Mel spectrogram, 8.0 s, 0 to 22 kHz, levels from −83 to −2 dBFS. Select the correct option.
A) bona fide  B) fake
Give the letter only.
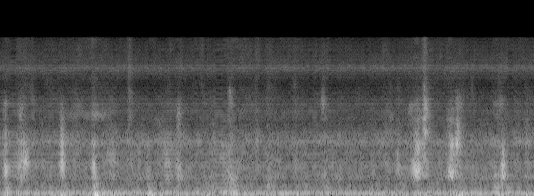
B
